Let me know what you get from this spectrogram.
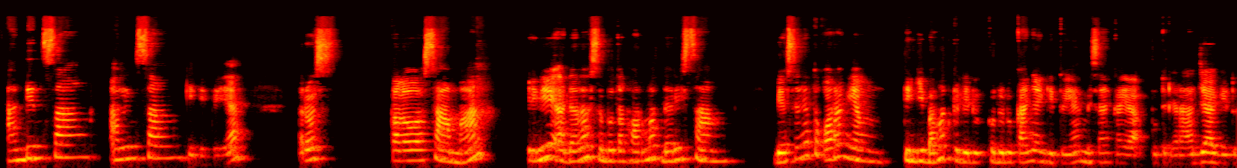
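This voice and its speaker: A woman's voice: mid-range voice, sharp tone, rough recording. A woman from Indonesia, a guest speaker giving a casual online lesson over a video call, explaining step by step with many examples. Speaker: guest speaker teaching Japanese.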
